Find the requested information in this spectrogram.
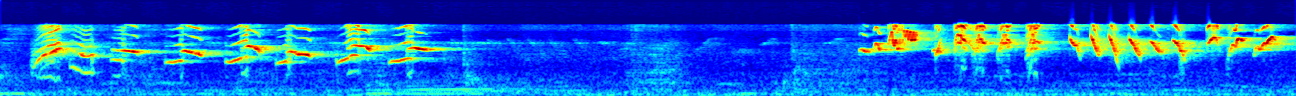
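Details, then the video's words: Kacer, the Oriental magpie-robin, in a canary-style tutor song for caged birds: a fast burst of repeated sharp chirps, a quiet pause of about two seconds, then a dense high trill of rapid notes. "suara Kacer gacor isian komplit | Masteran Kacer ISIAN Burung Kenari"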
